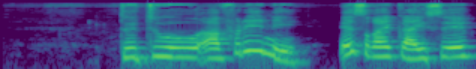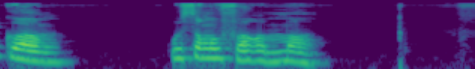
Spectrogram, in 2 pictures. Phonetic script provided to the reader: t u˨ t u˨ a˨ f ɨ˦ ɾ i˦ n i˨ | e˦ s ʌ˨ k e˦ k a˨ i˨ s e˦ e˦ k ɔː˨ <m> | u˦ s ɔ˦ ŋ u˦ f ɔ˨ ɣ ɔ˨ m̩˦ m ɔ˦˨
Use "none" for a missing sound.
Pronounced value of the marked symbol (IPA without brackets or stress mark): ŋ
